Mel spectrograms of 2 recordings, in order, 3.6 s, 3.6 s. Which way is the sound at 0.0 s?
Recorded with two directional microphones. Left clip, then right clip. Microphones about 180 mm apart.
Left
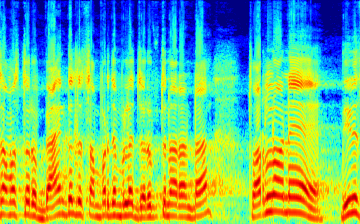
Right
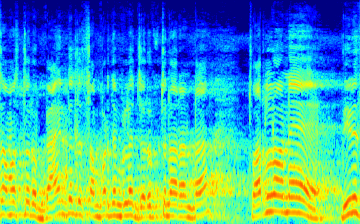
40° left (ahead or behind).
